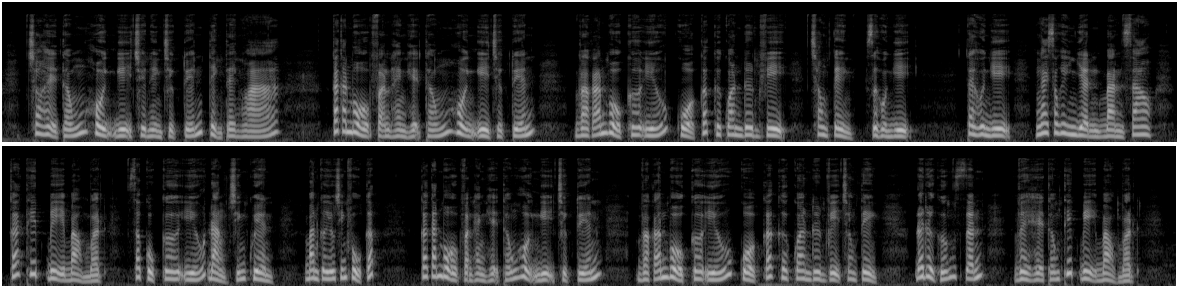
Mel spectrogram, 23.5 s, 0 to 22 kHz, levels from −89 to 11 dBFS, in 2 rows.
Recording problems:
uneven, jittery; strongly; from 2 to 22 s

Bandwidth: 15 kHz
